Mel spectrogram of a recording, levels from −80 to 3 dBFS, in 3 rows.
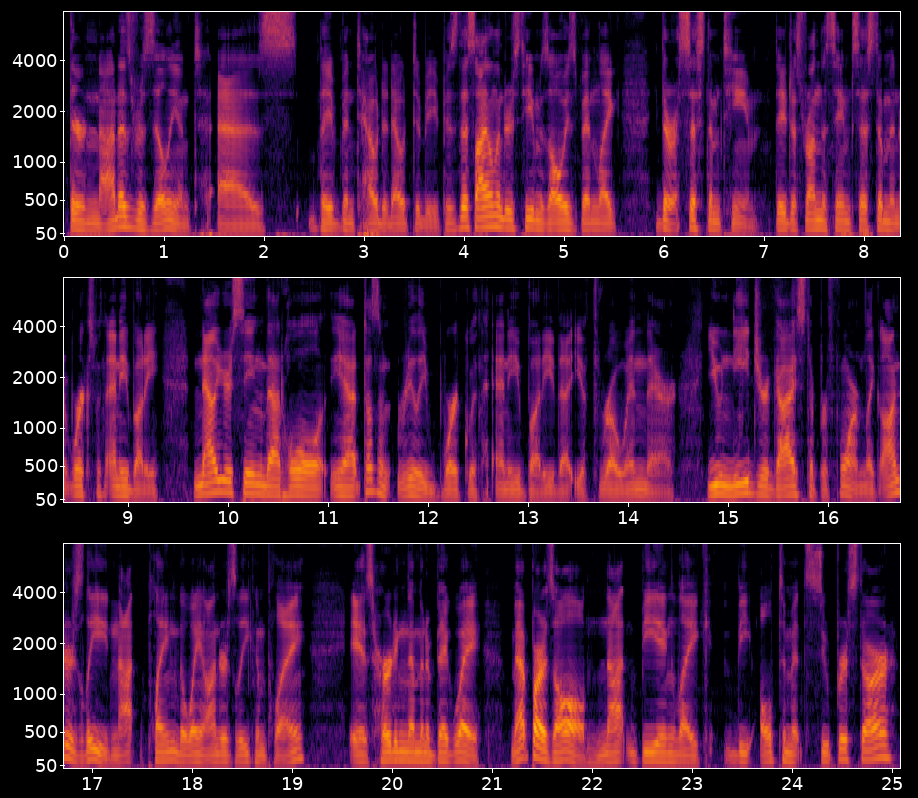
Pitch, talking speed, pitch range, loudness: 105 Hz, 200 wpm, 95-115 Hz, -26 LUFS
